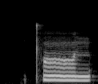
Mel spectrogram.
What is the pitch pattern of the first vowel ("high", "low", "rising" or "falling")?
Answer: falling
